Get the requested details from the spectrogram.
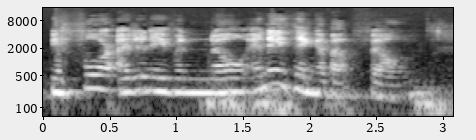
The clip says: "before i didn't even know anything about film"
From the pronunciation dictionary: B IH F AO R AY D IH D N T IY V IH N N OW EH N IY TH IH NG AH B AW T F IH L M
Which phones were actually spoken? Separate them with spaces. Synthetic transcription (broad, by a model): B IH F AO R AY D IH D N T IY V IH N N OW EH N IY TH IH NG AH B AW T F IH L M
